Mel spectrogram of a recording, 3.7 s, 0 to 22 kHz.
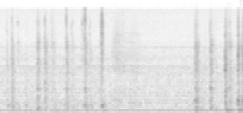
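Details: Dumble Overdrive Special #124 amp build during debugging: irregular sharp clicks, several per second, over a steady low mains hum. High voltage is believed present at the tube pin and the relays seem not to work; the source of the clicking is not yet traced.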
